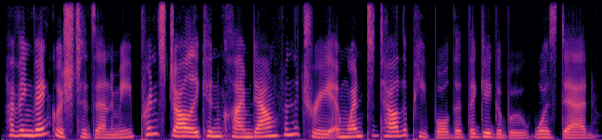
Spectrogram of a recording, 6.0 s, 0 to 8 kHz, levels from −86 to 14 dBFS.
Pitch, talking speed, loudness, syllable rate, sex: 220 Hz, 220 wpm, -20 LUFS, 5.9 syllables/s, female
